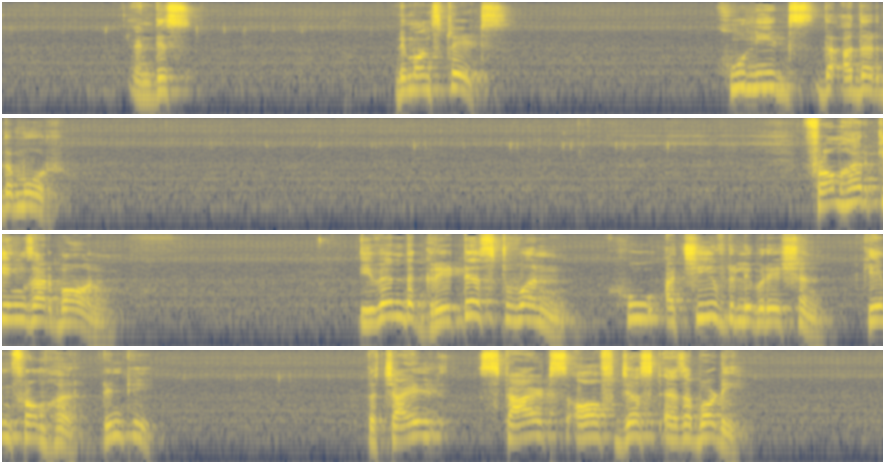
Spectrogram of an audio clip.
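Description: A man speaks calmly and earnestly into a close microphone, in short bursts with pauses.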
